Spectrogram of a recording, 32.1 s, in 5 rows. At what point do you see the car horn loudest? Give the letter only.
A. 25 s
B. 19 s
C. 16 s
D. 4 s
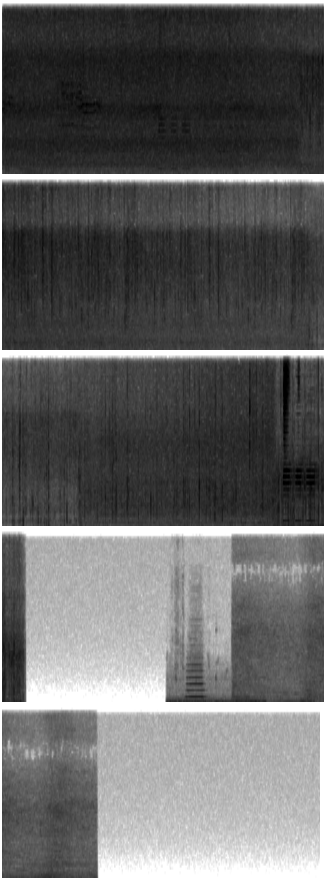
B.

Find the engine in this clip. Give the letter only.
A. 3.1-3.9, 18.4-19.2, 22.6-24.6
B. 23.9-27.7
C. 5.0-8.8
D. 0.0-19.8
B.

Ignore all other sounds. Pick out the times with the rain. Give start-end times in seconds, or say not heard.
0.0-19.8.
